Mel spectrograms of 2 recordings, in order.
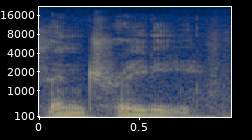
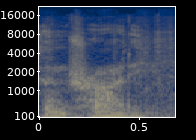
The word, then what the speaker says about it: Zentradi: I thought maybe like oh, it's then tradie. I pronounced it wrong cuz that's what I do a lot of times. And I was like oh, it's Zentradi.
